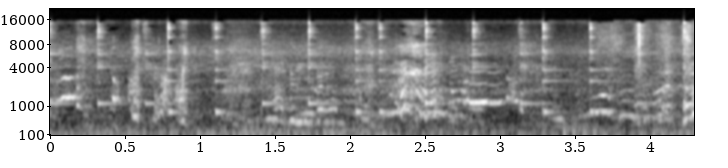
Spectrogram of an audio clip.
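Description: Voices laughing and shrieking in high, gliding cackles, over dance music with a steady beat.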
